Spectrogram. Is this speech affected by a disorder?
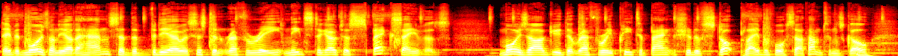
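No.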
